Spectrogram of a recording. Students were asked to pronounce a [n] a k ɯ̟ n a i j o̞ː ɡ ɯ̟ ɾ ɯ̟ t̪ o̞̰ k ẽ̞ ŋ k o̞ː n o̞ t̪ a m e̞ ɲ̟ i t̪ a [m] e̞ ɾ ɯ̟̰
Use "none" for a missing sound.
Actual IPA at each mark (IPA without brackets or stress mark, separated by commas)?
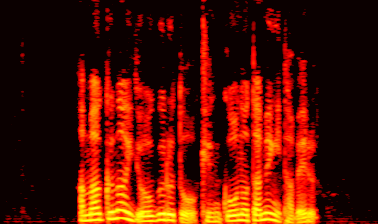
m, b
